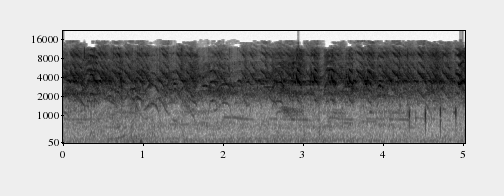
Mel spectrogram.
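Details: Rose-ringed parakeets calling, a sound said to prompt other parakeets to sing and mate; harsh high screeching chatter fills the whole stretch, with a few short clicking taps toward the end.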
